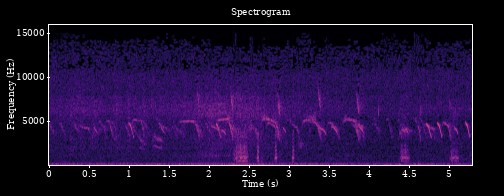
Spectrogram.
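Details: Week-old chicks at evening feeding give overlapping high peeps, with a few short lower clucking bursts in the middle over steady low background rumble.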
